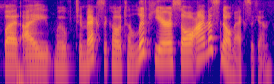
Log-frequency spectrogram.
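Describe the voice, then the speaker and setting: A bright, lively woman co-hosting a casual podcast. She is from Canada, blunt and quick to swear, and her pitch swings widely as she talks. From Persian-born, grew up in Canada. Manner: blunt, swears freely, reads out donations. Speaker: podcast co-host. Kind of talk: casual chat.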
